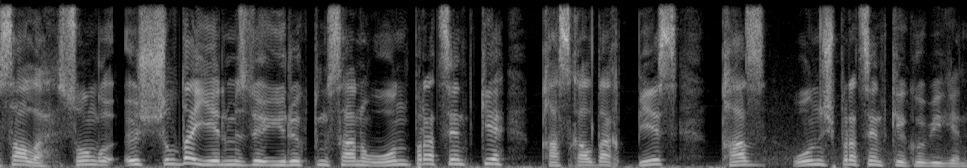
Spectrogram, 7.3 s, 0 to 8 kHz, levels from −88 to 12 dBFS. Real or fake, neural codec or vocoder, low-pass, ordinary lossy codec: real; none; none; none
